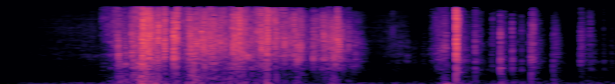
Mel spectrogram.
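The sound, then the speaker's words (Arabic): A sheet of paper bearing the name Song Mok-kyung crackles as it is crumpled to be thrown in the trash, a dense, noisy burst lasting over a second, then a brief pause and a few sharper, separate crinkles and snaps as the crushing finishes. No voices. “شعرت أنه من حقي تماما أن ألقي بالورقة المكتوب عليها اسم سونغ موك كيونغ هذا في القمامة.”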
